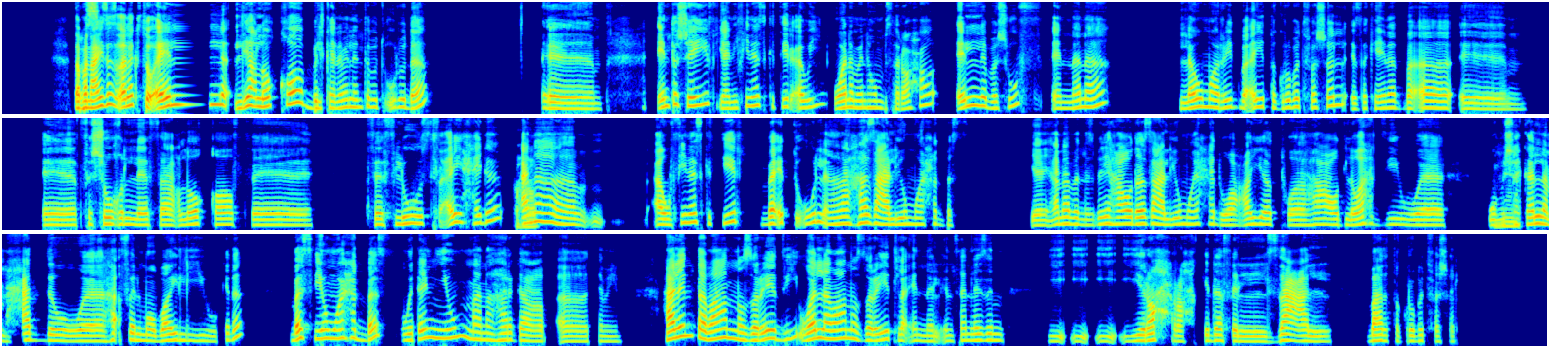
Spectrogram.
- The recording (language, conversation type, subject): Arabic, podcast, بتشارك فشلك مع الناس؟ ليه أو ليه لأ؟
- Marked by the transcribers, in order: other background noise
